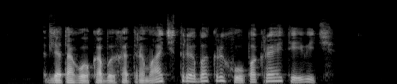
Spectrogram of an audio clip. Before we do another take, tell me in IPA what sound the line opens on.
d̪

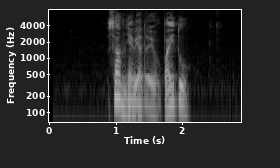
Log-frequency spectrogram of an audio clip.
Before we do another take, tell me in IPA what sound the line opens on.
s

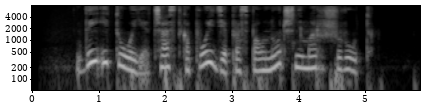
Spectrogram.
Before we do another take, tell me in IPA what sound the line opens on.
d̪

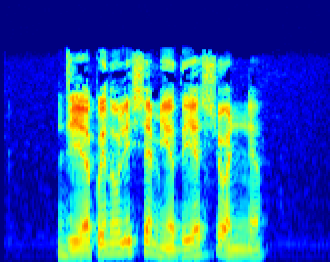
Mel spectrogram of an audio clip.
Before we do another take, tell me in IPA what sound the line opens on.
d͡zʲ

